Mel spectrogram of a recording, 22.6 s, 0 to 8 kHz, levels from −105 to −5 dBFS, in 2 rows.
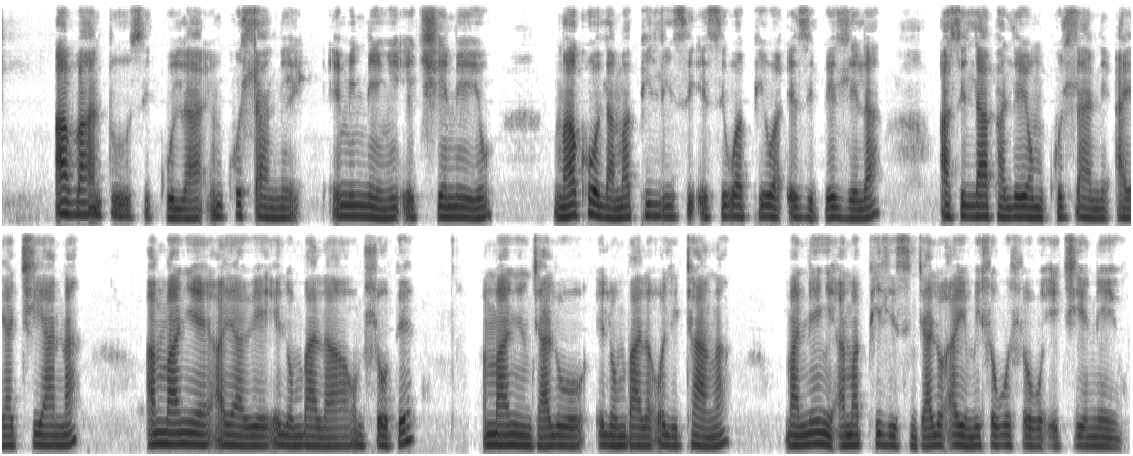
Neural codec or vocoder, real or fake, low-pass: codec, 16 kHz, 8 kbps, FunCodec, trained on LibriTTS, 25 frames a second; fake; 7.2 kHz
